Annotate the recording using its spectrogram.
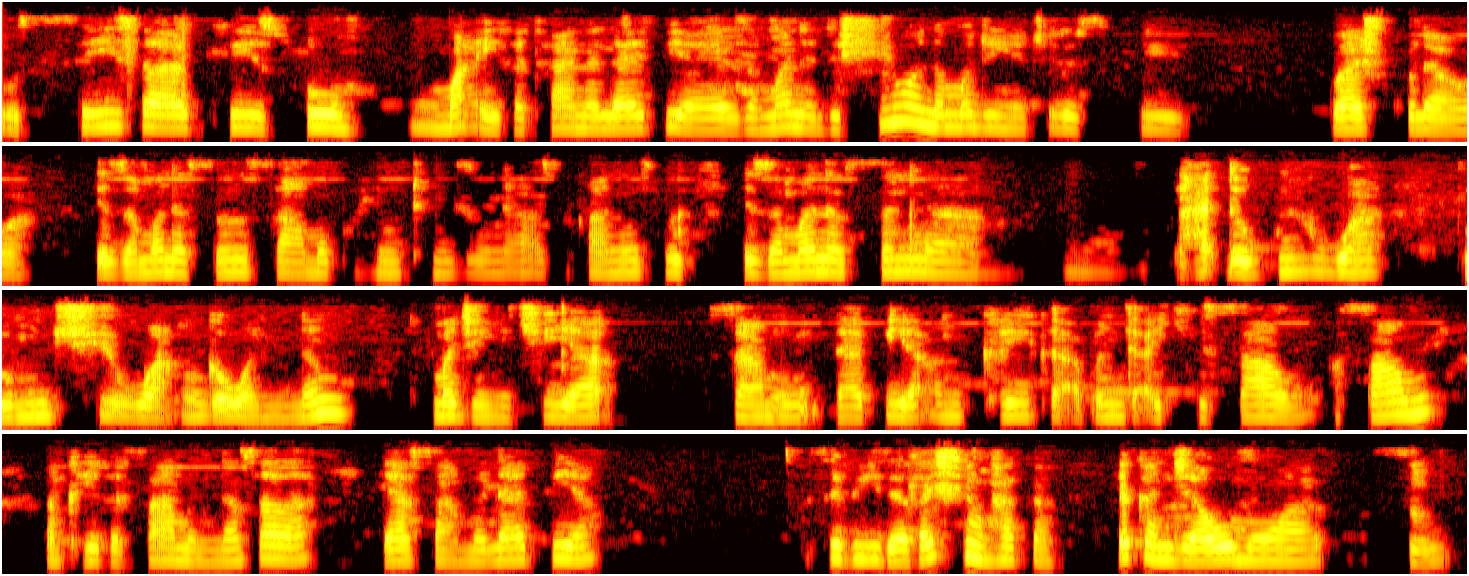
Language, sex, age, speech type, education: Hausa, female, 15-29, spontaneous, tertiary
